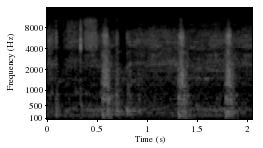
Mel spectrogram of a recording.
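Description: Lexmark Z53 inkjet printer printing faintly, its print-head carriage with the colour cartridge shuttling across, with a few short clicks.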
